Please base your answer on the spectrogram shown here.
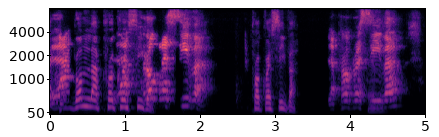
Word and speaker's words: Ron La Progresiva: Ron La Progresiva.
